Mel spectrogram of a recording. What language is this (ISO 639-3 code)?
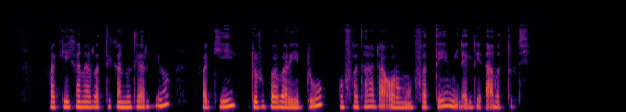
orm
